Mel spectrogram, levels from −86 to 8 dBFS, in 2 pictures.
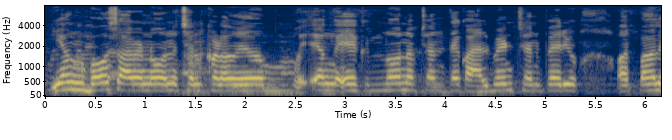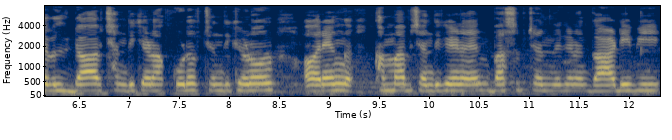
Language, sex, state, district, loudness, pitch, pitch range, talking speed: Garhwali, male, Uttarakhand, Uttarkashi, -14 LUFS, 210 Hz, 205-215 Hz, 180 wpm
